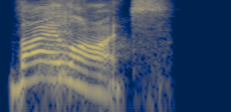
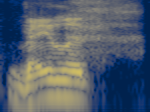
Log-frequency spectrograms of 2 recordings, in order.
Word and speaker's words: Vaillant: Because like every sadly underinformed American person, I was like, Vaillant. And I'm like, that's not right. So Vaillant.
